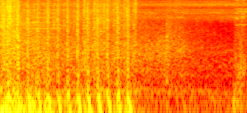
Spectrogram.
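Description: A rifle fires in rapid bursts, close and loud.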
